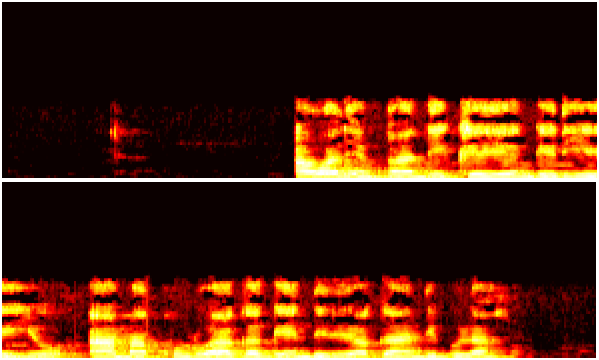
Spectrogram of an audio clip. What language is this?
Ganda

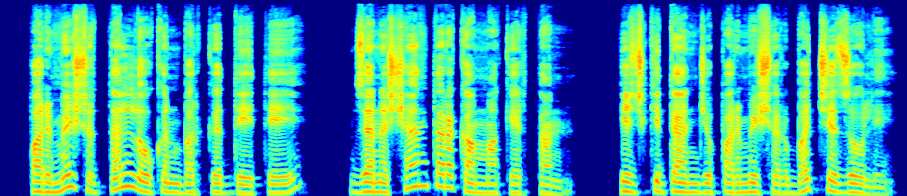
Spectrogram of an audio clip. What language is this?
Bhadrawahi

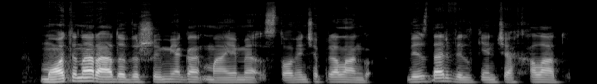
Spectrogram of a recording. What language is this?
Lithuanian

